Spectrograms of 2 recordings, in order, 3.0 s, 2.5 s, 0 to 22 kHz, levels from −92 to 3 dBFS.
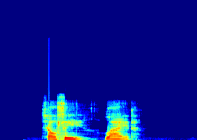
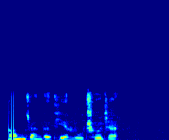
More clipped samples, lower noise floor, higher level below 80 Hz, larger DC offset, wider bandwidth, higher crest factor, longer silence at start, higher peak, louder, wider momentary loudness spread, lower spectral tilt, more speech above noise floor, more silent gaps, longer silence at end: neither; about the same, -86 dBFS vs -88 dBFS; first, -64 dBFS vs -70 dBFS; neither; about the same, 7.2 kHz vs 7.6 kHz; about the same, 18 dB vs 16 dB; first, 0.65 s vs 0.15 s; first, 0 dBFS vs -24 dBFS; first, -16 LUFS vs -39 LUFS; first, 19 LU vs 14 LU; about the same, -5 dB/octave vs -4.5 dB/octave; first, 71 dB vs 51 dB; neither; first, 1.05 s vs 0.8 s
